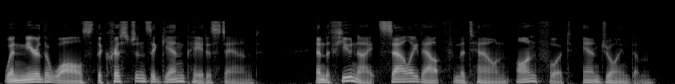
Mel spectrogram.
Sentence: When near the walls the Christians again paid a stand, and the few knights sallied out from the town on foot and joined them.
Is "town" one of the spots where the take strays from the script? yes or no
no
